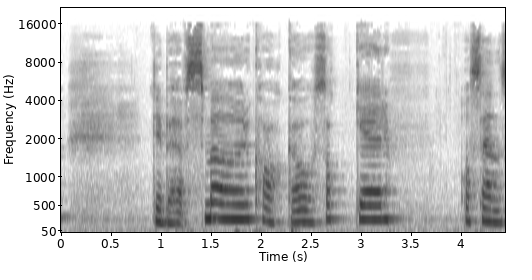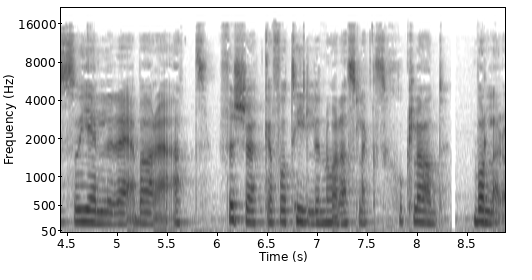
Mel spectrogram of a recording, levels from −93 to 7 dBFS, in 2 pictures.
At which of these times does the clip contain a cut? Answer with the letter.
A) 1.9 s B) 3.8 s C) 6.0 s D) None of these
C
